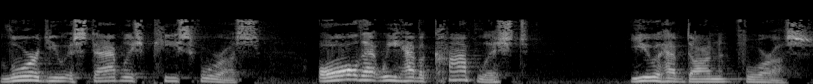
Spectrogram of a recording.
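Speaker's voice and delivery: slow, deliberate reading.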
